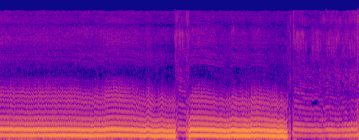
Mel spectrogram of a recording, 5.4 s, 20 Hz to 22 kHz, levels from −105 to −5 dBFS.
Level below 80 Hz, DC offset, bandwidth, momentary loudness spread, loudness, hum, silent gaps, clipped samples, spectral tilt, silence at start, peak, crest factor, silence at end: -56 dBFS; under 0.1%; 16 kHz; 12 LU; -33 LUFS; none; none; under 0.1%; -9 dB/octave; 0 s; -22 dBFS; 12 dB; 0 s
